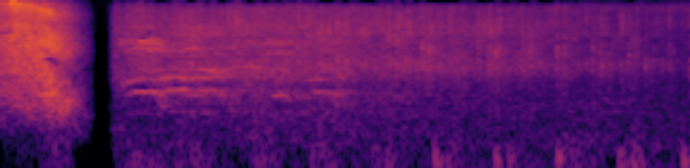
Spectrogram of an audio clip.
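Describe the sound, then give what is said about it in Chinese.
Audience applause at a crosstalk comedy show in Beijing: a dense burst of clapping that cuts off abruptly, then a softer, steady wash of applause that carries on to the end. “感谢您的掌声鼓励。”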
